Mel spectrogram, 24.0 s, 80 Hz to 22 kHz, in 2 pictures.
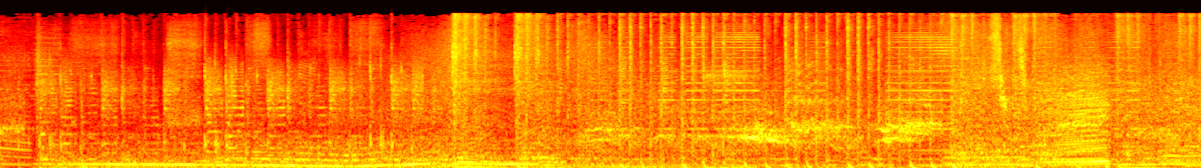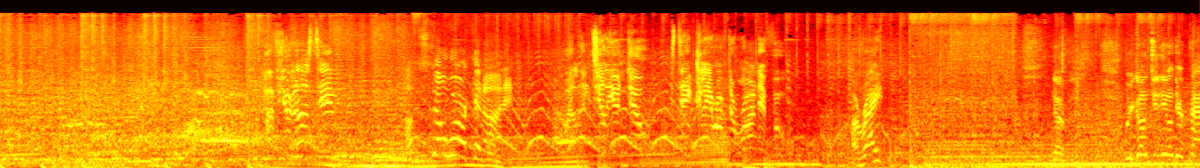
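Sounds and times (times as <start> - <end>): car engines revving: 0.0 - 24.0
police siren wailing: 5.6 - 20.4
tyres squealing: 12.4 - 20.2.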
